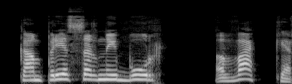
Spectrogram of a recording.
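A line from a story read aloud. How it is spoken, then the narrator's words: Plain. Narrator (Russian): сказал Харри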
